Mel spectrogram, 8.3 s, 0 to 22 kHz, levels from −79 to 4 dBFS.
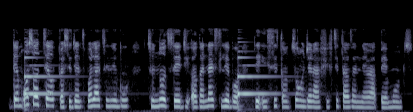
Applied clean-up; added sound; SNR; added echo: none; Guitar; 6 dB; none.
